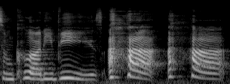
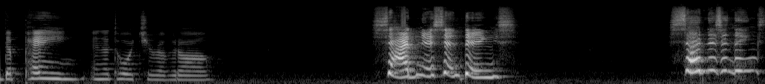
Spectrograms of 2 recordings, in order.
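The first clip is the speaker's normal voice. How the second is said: fake, played-up Italian accent. Lamenting a closed sandwich shop for a joke: put-on Italian accent. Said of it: "That accent was profound".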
